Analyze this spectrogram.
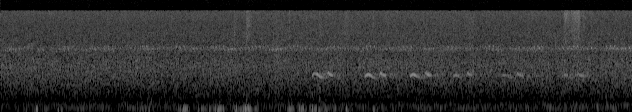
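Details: Common poorwill at Page Springs Campground, Malheur NWR, giving soft, whistled two-part 'poor-will' notes, repeated about once a second in the second half, over a low rumble and a steady high insect drone.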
